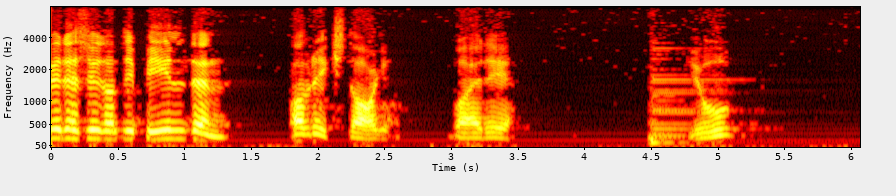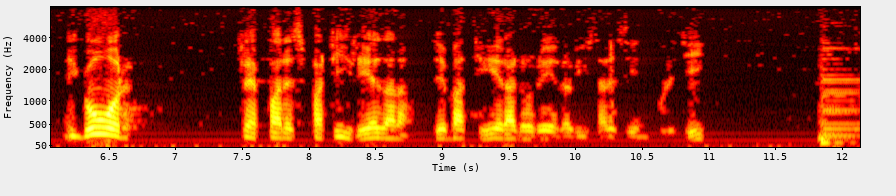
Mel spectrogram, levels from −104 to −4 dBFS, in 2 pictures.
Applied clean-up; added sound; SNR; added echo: classical method spectral subtraction.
